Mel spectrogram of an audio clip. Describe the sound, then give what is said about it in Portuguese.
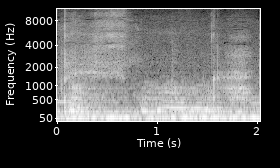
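A dog named Yuquinha, lying on a person's lap, snores loudly, a rough, raspy rumble that keeps going with little pause through the whole moment. “Ela tá deitada aqui no colo do, do e tá roncando alto. Parece uma Brasília velha.”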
